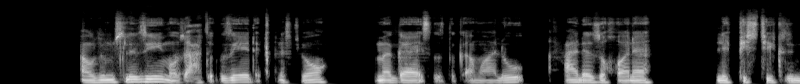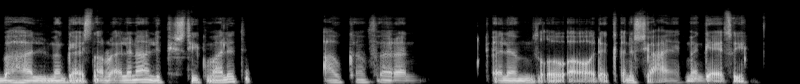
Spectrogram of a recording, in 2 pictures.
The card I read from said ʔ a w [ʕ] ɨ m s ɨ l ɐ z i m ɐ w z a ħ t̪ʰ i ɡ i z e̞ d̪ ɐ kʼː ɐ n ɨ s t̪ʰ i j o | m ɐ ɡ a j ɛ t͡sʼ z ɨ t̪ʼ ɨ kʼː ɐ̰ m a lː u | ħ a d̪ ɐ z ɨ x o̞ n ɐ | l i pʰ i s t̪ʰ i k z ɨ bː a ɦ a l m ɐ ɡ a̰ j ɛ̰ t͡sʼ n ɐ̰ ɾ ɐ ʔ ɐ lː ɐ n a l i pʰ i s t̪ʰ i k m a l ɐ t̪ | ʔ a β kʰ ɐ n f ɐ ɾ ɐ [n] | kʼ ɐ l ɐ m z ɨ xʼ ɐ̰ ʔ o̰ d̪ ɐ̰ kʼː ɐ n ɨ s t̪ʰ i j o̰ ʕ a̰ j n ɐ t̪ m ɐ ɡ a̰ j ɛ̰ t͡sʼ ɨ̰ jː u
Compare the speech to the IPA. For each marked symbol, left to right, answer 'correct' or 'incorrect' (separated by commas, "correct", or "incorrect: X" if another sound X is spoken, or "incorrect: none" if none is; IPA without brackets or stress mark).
incorrect: z, correct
